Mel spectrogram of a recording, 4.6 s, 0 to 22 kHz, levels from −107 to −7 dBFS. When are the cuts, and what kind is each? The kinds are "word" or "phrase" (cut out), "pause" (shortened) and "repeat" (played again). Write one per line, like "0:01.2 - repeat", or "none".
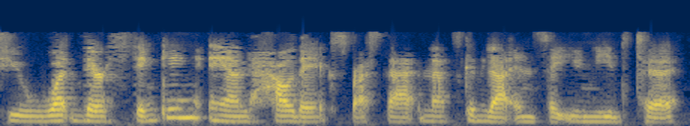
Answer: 0:03.2 - phrase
